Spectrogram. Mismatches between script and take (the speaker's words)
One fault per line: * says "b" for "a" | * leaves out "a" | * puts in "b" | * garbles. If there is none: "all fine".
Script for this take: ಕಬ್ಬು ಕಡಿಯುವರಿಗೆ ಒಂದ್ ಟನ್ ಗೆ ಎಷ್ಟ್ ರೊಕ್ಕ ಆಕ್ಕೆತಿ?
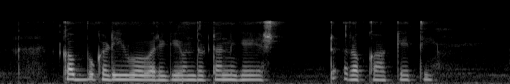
all fine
